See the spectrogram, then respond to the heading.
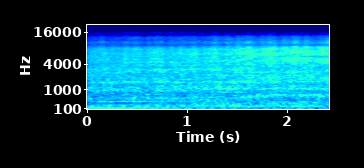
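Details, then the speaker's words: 2012 Bryant Legacy Line AC condenser outdoors at 66°F in October, with wind: steady low gritty buzzing hum over fan rush, begun around mid-August and growing, unlike earlier this season or last year; cause unclear; condenser buzzing. "Definitely sounds way different from the beginning of this cooling season and last year."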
